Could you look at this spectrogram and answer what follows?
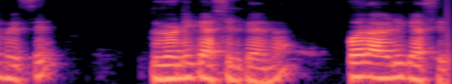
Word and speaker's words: periodic acid: अच्छा, पहले तो ये कंपाउंड ड्रॉ कर लेंगे, CH2 CH2 OH OH, पीरियोडिक या फिर पर आयोडिक एसिड। इसका एक्चुअल जो प्रोनाउंसिएशन आप वैसे भी कर सकते हो, पर आयोडिक एसिड।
